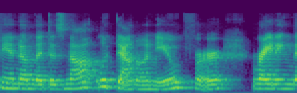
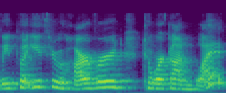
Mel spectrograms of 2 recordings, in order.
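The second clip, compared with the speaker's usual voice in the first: put-on horrified voice. Retelling how parents reacted to a horror remake job: imitating horrified parents. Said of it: "my parents were horrified".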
